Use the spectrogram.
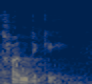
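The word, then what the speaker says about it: Kandake: It's pronounced more like Kandiki, and it is the Ethiopian word for queen, the Nubian word for queen.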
